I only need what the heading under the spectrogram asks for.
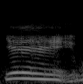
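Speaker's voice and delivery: squealed high yay; high cheer. Acted. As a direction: cheer like a delighted girl. Misha cheers.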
